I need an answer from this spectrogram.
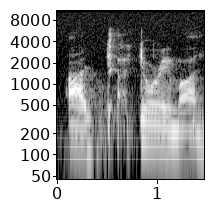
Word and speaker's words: Doraemon: I'm probably gonna say this wrong, but the first project up is Doraemon. Is that how you say it? Doraemon, yes.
